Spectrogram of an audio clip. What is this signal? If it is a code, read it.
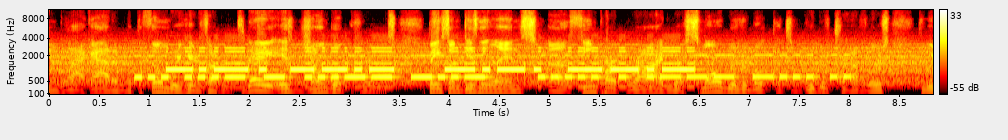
Morse code, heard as two keyed tones, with speech in English. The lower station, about 18 wpm, 670 Hz: SVT3X 5EJBI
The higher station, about 16 wpm, 1040 Hz: CQ CQ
